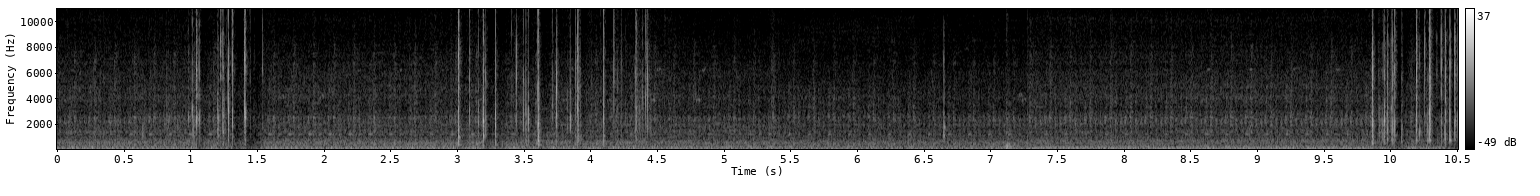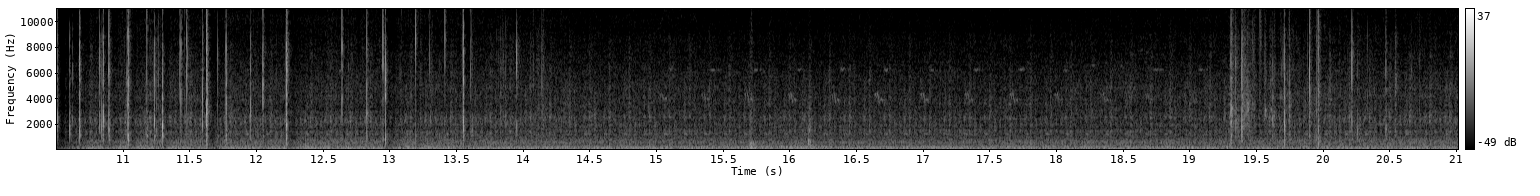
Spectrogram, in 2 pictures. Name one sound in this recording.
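A car tyre crushes plastic toys with sharp cracks and snaps.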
